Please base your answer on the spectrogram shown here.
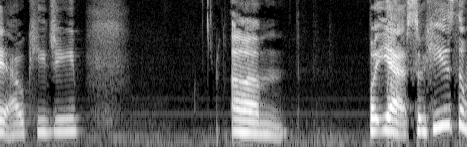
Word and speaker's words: Aokiji: That's how you say it, Aokiji.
